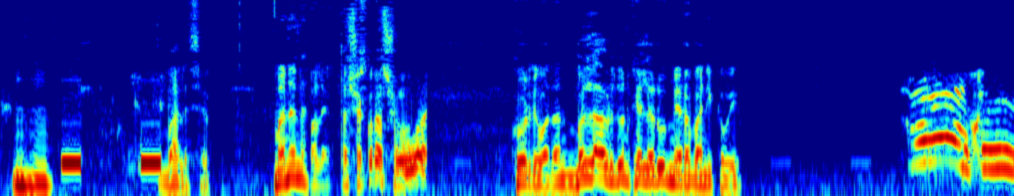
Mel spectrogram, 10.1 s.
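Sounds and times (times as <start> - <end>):
speech: 0.1 - 0.7, 1.6 - 7.5
baby crying on a caller's phone line to a radio show: 9.0 - 10.1.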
